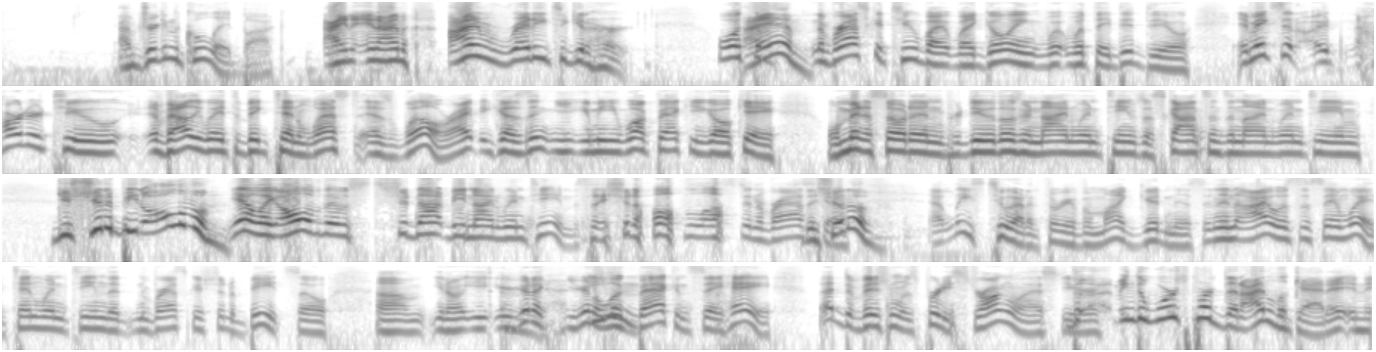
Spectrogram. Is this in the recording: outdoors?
no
